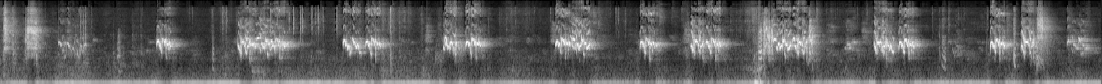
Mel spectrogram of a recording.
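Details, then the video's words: Happy budgerigars chirping while playing: bursts of squawky, warbling chirps repeated every second or so, over a steady low hum from an indoor room. "Happy Parakeets Chirping Sound #budgies Singing, Playing"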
